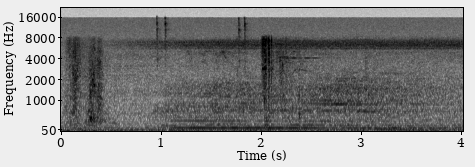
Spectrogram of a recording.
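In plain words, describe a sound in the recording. Game sound effects chime and swish.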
